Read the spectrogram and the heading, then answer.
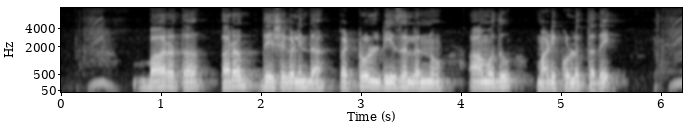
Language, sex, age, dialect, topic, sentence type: Kannada, male, 25-30, Mysore Kannada, banking, statement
